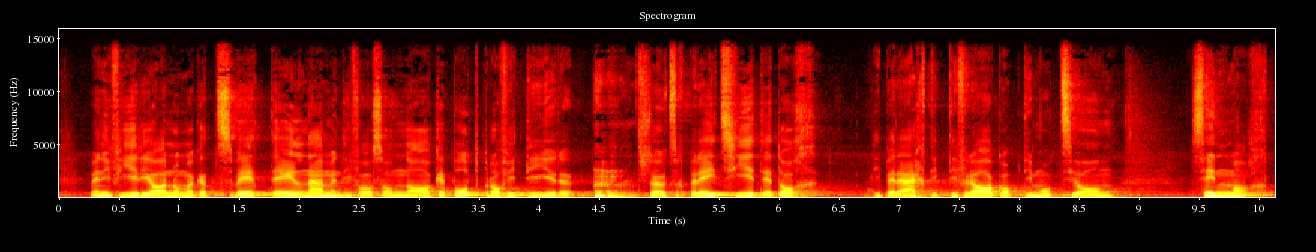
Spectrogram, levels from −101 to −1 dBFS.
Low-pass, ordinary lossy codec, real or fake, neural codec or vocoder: 14.4 kHz; none; real; none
